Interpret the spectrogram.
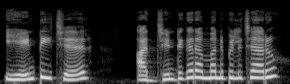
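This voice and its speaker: A woman plays a teenage schoolgirl in an audio story, her voice lifted high. She is earnest and respectful, and the recording is close and dry. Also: normal speed, darkish tone, no echo, lightly acted. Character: Jhansi, earnest grateful teenage girl student. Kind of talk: scripted audio story dialogue.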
